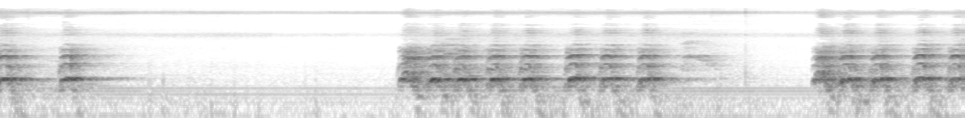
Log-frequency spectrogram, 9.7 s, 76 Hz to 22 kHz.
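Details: Neighbours' dogs still barking at 3:45 pm on November 23rd: two sharp barks open, then after a lull a rapid run of loud barks about three per second from four to eight seconds, resuming at the end, over a steady high-pitched hum.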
